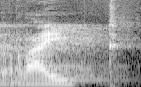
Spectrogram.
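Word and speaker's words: write: जैसे कि राइट नहीं पढ़ेंगे, हम इसे पढ़ेंगे राइट, राइट लिखना, रॉन्ग हम इसे क्या पढ़ते हैं, ऐसे रॉन्ग, रॉन्ग यानी होता है गलत।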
